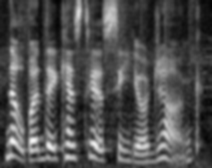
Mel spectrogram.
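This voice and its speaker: A Hungarian-accented woman co-hosting a relaxed radio chat, lively and exclaiming, quick to laugh. Her voice sits at a middle pitch for a woman, with faint music underneath. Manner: animated, exclaiming, laughs often. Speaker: radio co-host. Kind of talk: casual chat.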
